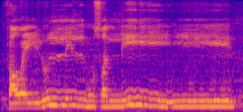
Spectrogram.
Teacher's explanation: 2 پیش کی تنوین کے بعد لام حروف یرملون میں سے ہے تو یہاں پر ادغام بلا غنہ ہوگا، ان کے بغیر غنہ کے ادغام کر کے پڑھیں گے۔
